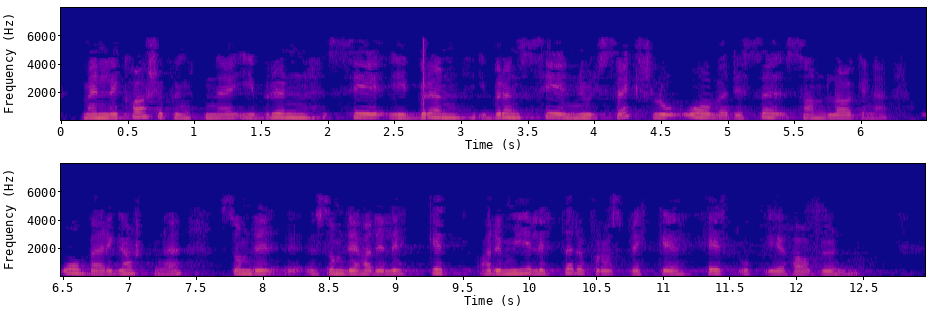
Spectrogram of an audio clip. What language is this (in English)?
Norwegian Bokmål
